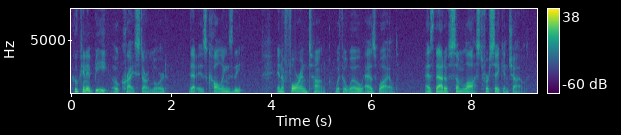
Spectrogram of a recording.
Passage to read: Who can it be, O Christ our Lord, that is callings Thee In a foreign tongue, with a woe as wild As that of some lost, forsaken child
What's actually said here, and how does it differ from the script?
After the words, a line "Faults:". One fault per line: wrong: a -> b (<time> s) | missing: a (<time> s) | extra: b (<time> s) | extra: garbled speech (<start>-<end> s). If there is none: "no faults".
Who can it be, O Christ our Lord, that is callings Thee In a foreign tongue, with a woe as wild As that of some lost, forsaken child
Faults:
no faults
